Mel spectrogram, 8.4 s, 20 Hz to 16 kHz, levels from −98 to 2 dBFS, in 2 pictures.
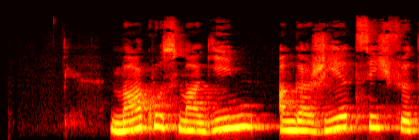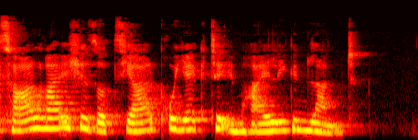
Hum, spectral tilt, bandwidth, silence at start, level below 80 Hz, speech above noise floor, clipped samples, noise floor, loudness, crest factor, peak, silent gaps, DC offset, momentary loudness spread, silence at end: none; -6 dB/octave; 10.5 kHz; 1.1 s; -80 dBFS; 50 dB; under 0.1%; -76 dBFS; -26 LUFS; 16 dB; -10 dBFS; none; under 0.1%; 6 LU; 0.65 s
